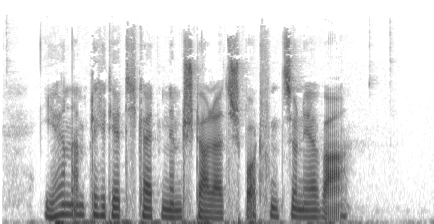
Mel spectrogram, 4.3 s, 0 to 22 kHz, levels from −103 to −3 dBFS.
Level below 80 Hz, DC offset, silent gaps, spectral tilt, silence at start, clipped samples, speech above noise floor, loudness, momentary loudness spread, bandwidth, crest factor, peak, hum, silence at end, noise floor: -44 dBFS; under 0.1%; none; -5 dB/octave; 0.3 s; under 0.1%; 38 dB; -31 LUFS; 5 LU; 13.5 kHz; 18 dB; -14 dBFS; none; 0.85 s; -68 dBFS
